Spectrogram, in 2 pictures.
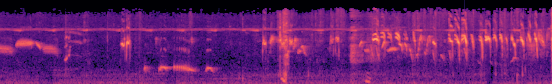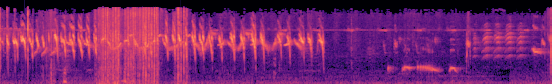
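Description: A small trapped bird chirping, its high calls coming faster and denser as it is lifted out of the pit and held in the hand, with a loud flutter of wings lasting about two seconds in the middle.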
